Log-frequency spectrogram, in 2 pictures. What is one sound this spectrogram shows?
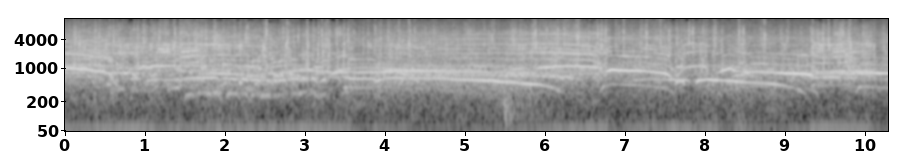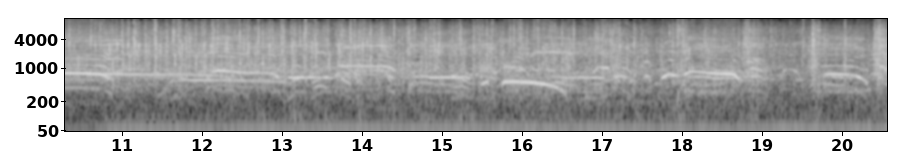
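A crowd sings together loudly nearby.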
